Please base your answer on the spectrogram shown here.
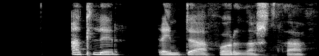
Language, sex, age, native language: Icelandic, female, 8, Icelandic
